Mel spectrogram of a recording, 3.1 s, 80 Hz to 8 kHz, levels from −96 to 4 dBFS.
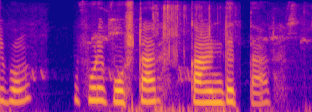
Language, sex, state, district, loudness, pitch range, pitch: Bengali, female, West Bengal, Cooch Behar, -18 LUFS, 275-315 Hz, 285 Hz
